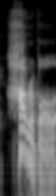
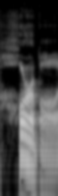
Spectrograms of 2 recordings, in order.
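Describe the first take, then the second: First: It is said in a polished mid-Atlantic accent. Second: It is said in an everyday American accent. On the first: "teaches you to say horrible" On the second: "instead of horrible"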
